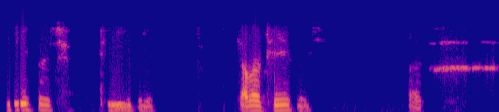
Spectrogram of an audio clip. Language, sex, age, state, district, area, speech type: Kashmiri, male, 18-30, Jammu and Kashmir, Ganderbal, rural, conversation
